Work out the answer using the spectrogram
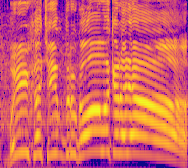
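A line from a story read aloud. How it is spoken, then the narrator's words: Soldiers shouting. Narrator (Russian): кричали солдаты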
